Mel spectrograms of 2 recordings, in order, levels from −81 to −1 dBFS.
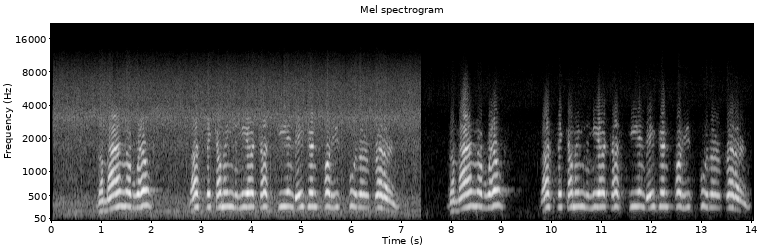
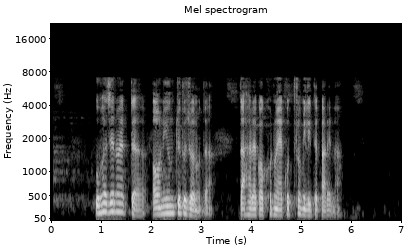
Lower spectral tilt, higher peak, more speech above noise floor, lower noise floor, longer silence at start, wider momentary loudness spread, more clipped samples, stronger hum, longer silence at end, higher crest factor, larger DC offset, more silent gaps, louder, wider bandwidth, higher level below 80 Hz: about the same, -4.5 dB/octave vs -5.5 dB/octave; about the same, 0 dBFS vs -2 dBFS; second, 45 dB vs 54 dB; second, -60 dBFS vs -73 dBFS; about the same, 0.05 s vs 0.05 s; first, 20 LU vs 12 LU; neither; neither; second, 0.1 s vs 1.2 s; about the same, 16 dB vs 20 dB; neither; neither; first, -16 LUFS vs -20 LUFS; first, 10.5 kHz vs 7.4 kHz; second, -64 dBFS vs -56 dBFS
